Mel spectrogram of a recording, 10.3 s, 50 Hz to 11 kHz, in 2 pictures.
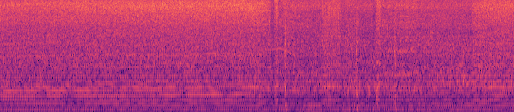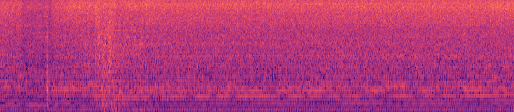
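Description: An Acura NSX engine in Forza Horizon 5 revs in an online race, a loud sustained drone with harmonic whine and brief shifts and surges, with no talk over it.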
